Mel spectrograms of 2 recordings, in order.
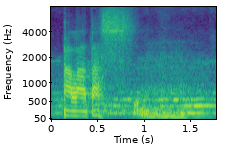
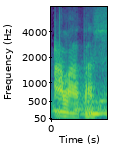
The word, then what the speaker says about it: Alatas: Kang Mas Muhsin Alatas alattos tulisannya Tapi bacanya Alatas Al atas bukan Al bawah Al atas jadi kitab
